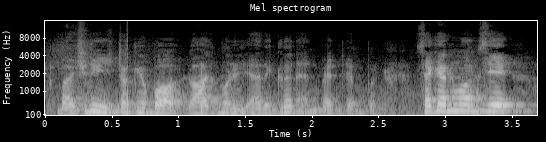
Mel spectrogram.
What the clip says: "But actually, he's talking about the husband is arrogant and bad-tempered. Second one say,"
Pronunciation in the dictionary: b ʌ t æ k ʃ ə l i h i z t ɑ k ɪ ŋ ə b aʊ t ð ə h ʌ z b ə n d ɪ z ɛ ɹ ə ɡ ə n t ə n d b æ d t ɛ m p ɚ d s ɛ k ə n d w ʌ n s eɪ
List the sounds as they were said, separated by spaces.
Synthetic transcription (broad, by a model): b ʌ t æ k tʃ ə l i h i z t ɑ k ɪ ŋ ə b aʊ t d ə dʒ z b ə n ɪ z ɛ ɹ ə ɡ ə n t ə n d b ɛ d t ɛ m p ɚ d s ɛ k ə n d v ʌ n s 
